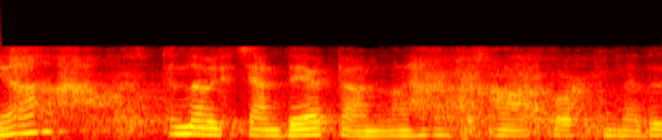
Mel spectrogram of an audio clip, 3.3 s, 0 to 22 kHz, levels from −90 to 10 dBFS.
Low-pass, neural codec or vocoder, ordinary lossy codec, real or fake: 5.4 kHz; codec, 16 kHz in and 24 kHz out, 0.6 kbps, FocalCodec, streaming, 4096 codes; MP3, 48 kbps; fake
